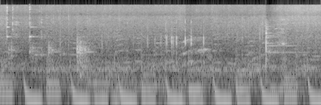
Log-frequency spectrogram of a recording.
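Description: Curry sauce of ground seasoning, garlic and onions sizzling as it fries down in a pan, with a metal spoon stirring through it and clicking against the pan now and then.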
